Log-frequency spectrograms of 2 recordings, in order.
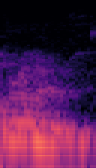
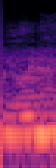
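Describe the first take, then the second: First: Said in the usual way. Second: Ñuera starting with a palatal ñ; pronunciación leonesa de ñuera; Leonese ñuera. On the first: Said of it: "en vez de nuera". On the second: Shown as a demonstration. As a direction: say ñuera with ñ instead of n. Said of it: "ñuera en vez de nuera".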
